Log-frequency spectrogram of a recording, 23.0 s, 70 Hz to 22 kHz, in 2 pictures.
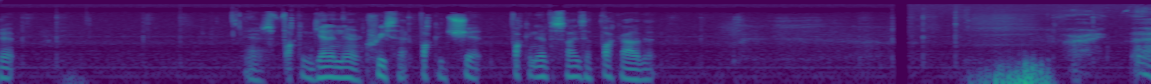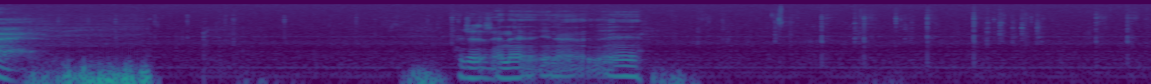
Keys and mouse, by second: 1.1-3.8 drag, 3.8 middle click, 4.0-5.8 drag, 6.5-12.7 drag, 8.1 f, 13.6 ctrl+s, 17.0 t, 17.6-19.3 drag, 18.7 t, 19.2 f, 19.7-22.2 drag, 21.4 ctrl+z, 21.6 ctrl+z.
